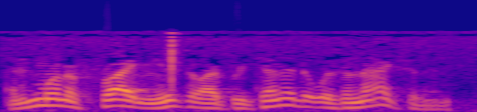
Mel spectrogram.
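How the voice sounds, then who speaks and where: An actor playing a calm, protective space pilot from another planet, reassuring and explanatory in a 1950s radio serial style. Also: male voice, medium pitch, very fast, breathy edge, full character voice. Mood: grave, confiding. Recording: tinny, noisy old radio recording.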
